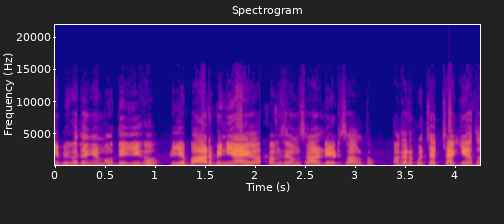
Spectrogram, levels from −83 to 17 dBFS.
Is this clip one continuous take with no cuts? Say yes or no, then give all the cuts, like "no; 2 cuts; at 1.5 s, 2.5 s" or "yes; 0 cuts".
no; 3 cuts; at 1.1 s, 2.1 s, 3.2 s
